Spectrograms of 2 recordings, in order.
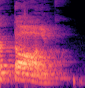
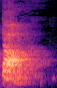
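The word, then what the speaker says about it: talk: अब देखिए ये वर्ड काफी बच्चों को मैंने इसको बोलते हुए देखा, टाल्क। ये टाल्क नहीं है, क्या है, बोलिए एक बार, बोलिए। हाँ, टाक। ये क्या बोला जाएगा, टाक।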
